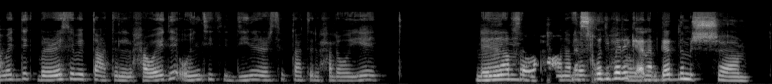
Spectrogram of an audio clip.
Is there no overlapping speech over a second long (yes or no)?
no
